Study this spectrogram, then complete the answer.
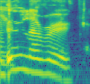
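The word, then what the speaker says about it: Uluru: Oolaroo. Oolaroo. I didn't want How do you say that again, John? Oolaroo.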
